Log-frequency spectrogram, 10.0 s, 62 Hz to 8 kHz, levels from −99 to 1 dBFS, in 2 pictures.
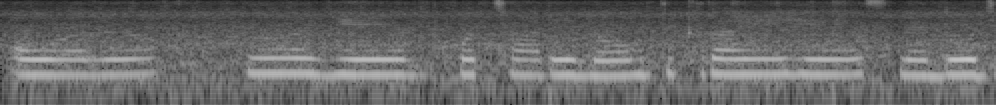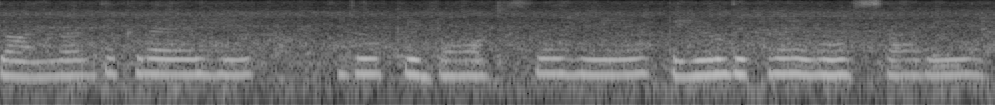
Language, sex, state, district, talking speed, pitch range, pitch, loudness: Hindi, female, Bihar, Jahanabad, 145 wpm, 255-265 Hz, 255 Hz, -35 LUFS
